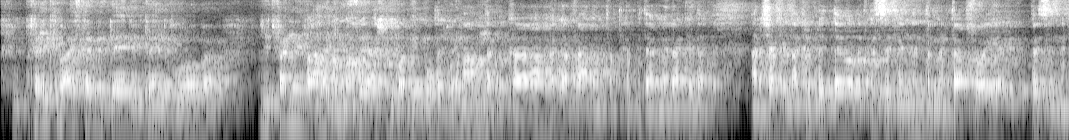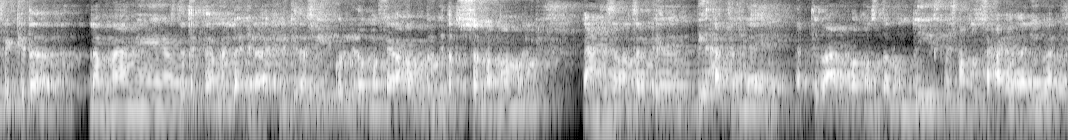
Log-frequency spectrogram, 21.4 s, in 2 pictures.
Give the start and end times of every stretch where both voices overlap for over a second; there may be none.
3.1-4.9

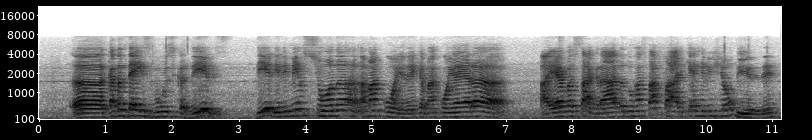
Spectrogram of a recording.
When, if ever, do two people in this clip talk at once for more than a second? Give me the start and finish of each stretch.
none

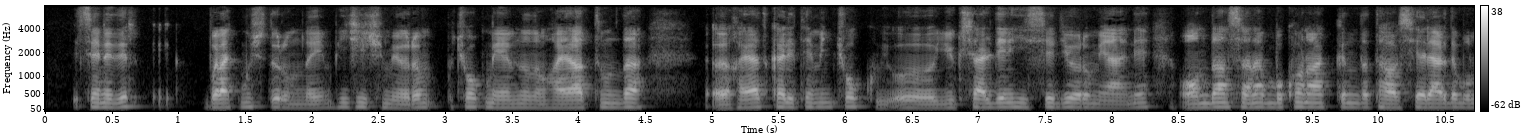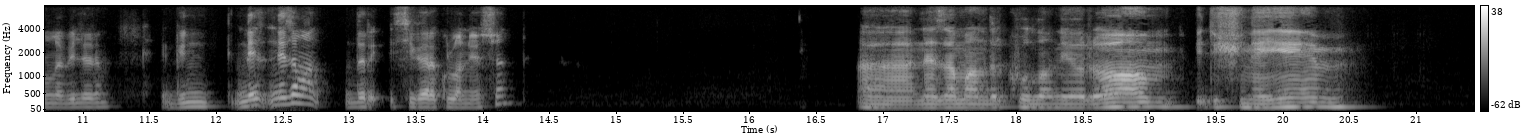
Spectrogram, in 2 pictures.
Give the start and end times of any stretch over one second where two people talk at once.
none

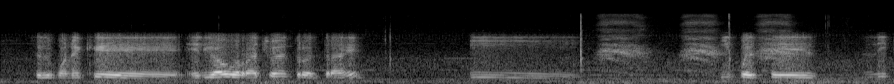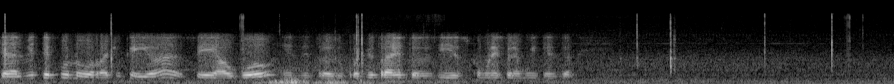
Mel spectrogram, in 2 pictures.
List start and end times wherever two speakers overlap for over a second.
none

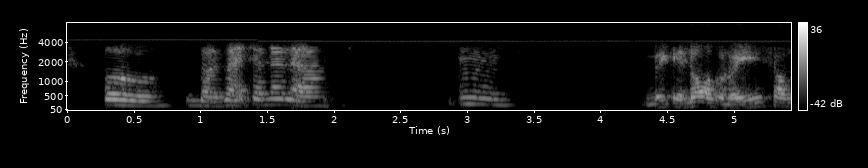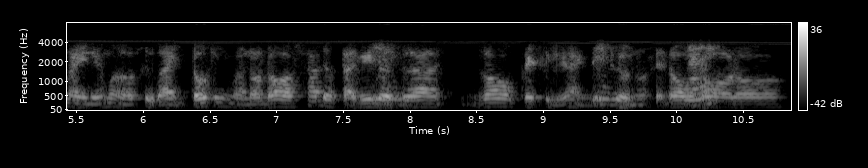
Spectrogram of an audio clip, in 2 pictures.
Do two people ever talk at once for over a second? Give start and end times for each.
none

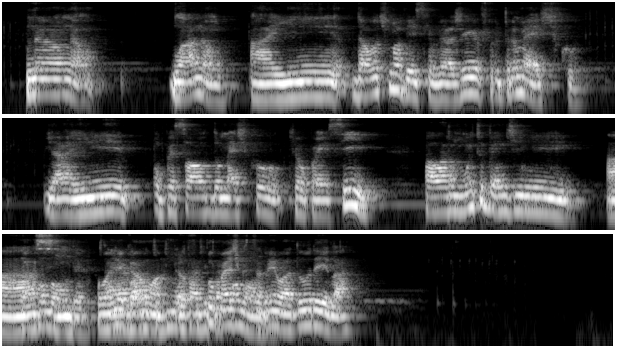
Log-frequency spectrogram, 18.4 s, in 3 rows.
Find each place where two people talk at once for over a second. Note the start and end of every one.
12.4-15.0

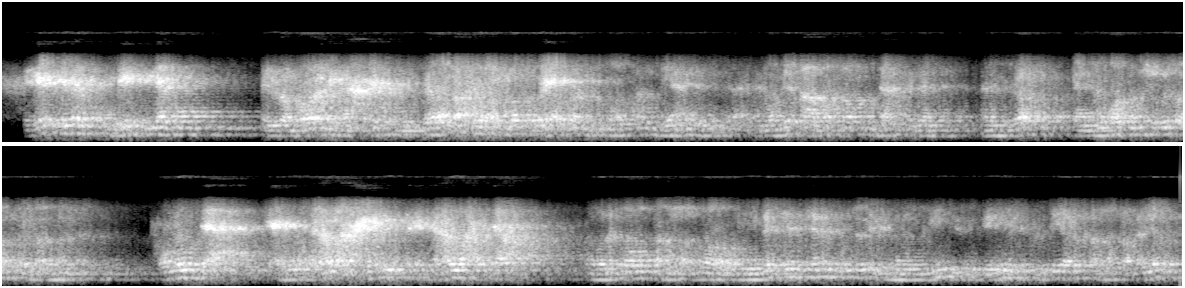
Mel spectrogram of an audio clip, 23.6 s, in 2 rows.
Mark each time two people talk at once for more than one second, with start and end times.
4.2-5.6, 14.5-15.7

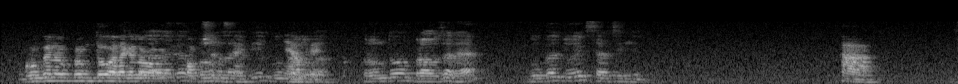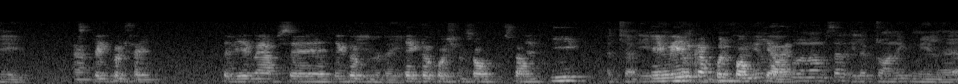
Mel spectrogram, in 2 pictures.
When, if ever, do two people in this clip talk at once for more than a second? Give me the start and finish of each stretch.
1.0-2.4, 16.1-17.4

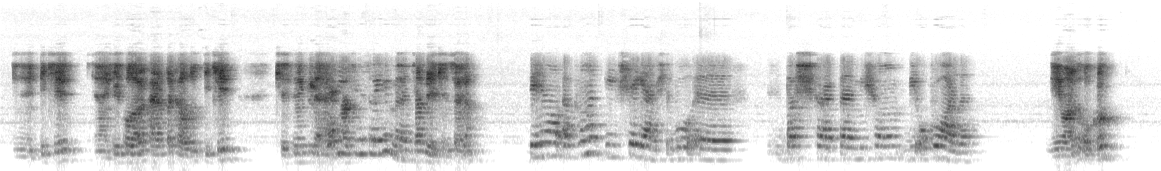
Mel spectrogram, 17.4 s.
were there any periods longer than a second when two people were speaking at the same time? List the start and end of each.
none

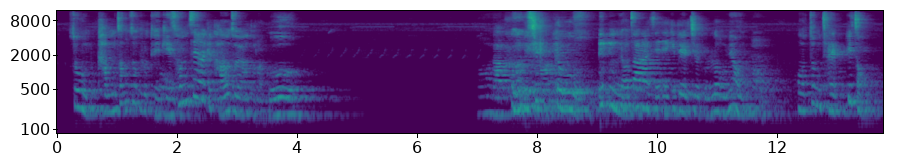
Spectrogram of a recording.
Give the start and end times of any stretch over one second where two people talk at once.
7.6-8.8

